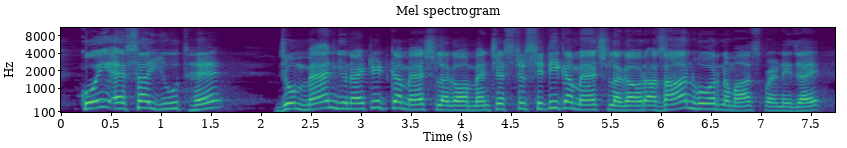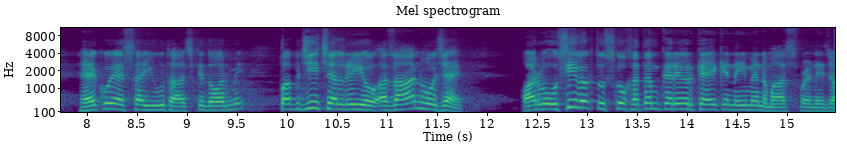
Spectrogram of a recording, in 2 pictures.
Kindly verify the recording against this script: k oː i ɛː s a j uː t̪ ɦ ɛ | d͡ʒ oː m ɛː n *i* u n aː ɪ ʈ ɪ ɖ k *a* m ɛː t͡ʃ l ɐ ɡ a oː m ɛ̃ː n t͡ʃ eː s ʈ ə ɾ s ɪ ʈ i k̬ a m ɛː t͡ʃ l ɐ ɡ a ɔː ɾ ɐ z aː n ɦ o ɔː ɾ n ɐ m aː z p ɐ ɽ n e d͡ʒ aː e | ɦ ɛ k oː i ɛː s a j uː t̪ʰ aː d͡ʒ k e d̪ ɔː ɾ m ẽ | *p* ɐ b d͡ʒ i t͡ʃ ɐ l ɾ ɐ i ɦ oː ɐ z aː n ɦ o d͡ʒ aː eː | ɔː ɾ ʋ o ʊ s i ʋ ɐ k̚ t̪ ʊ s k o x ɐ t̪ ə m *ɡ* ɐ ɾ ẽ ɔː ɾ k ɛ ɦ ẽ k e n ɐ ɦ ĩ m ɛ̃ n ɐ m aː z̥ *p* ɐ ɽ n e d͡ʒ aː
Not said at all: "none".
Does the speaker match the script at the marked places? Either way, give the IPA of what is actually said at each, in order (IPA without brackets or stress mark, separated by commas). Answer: j, a, p, k, p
